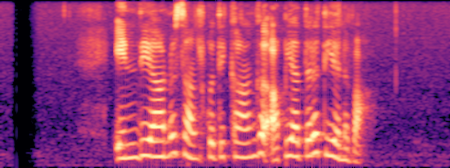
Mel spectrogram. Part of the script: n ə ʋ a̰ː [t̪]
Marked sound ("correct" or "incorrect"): incorrect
